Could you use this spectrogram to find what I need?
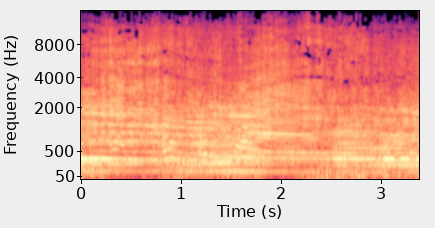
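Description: Race cars, a Corvette and a Mustang chasing each other, make a loud, continuous, droning engine roar rich in harmonics. The pitch wavers subtly and the sound stays sustained throughout.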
